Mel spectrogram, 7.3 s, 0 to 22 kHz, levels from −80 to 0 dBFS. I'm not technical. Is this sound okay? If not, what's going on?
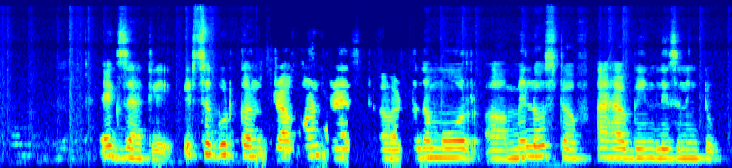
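No. At 2.58 to 2.68 s and 3.22 to 3.29 s, faint scraps of a second voice come through: the other side's voice leaking through, likely left over from incomplete echo cancellation. The main speech also dips noticeably at 2.64 to 3.09 s, 3.27 to 3.84 s and 4.0 to 4.22 s. This is speech suppressed in double talk, likely because the echo canceller turned everything down while both sides spoke. The dip at 3.27 s is the deepest.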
